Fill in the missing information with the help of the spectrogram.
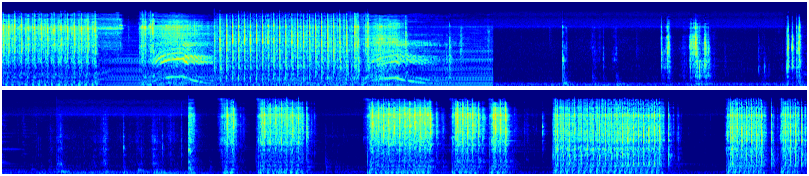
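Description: Pneumatic impact wrench (air hammer) driving the shock absorber mounting bolts tight. There is a continuous run of rapid hammering for about six seconds, its pitch sweeping up and down twice, then many short rattling bursts.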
